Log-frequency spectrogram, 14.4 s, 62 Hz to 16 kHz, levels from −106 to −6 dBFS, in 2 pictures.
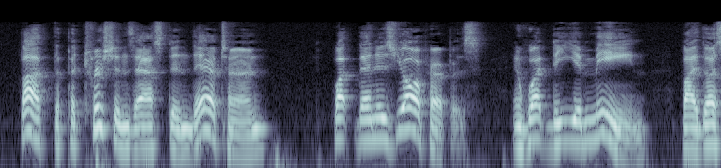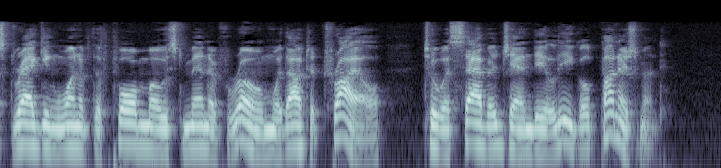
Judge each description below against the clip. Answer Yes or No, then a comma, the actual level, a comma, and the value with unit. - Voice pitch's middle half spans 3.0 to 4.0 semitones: No, average, 4.7 semitones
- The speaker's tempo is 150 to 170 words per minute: Yes, average, 155 wpm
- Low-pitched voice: Yes, low, 125 Hz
